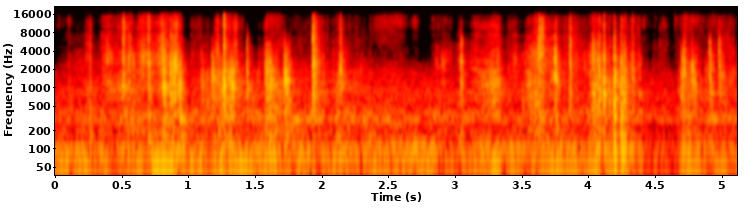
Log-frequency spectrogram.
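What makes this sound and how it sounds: Pages of a glossy paper garden catalog on a wooden table are turned by hand and rubbed flat with the fingers. Soft, crisp crinkles and papery swishes come in bright bursts, with a quieter stretch in the middle before another flurry of rustling.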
